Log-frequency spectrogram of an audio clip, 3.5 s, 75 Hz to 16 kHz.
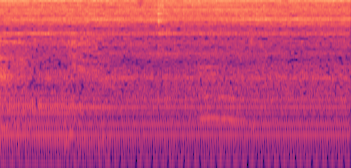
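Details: Omron compressor nebulizer running for a child with cough and cold, whose chest sounded noisy on stethoscope, delivering prescribed Ventolin 2.5 mg, Pulmicort 0.25 mg/ml and saline; steady droning motor hum with fast regular buzz.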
